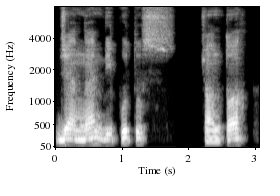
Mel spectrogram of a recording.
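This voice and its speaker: Man, recitation teacher, patient and repetitive, very low voice, slow. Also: dark tone. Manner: patient, repeats and models recitation slowly. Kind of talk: online recitation lesson.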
